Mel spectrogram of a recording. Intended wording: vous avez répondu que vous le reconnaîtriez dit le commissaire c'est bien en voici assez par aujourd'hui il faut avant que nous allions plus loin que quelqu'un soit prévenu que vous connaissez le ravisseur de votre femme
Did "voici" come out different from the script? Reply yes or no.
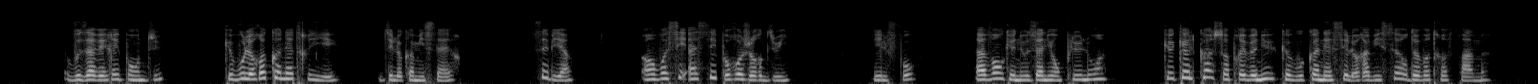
no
